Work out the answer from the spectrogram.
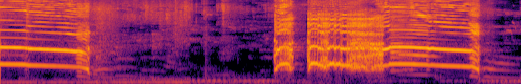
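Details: Desi rooster from India crowing twice: long harsh drawn-out calls with a rich buzzy tone, the second held steady for nearly two seconds before dropping off, with a low hum in the background.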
